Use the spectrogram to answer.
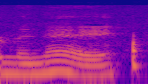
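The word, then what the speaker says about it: Minié: a mini ball is named for the French officer Mane we call it mini because we don't pronounce anything correctly but it it was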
